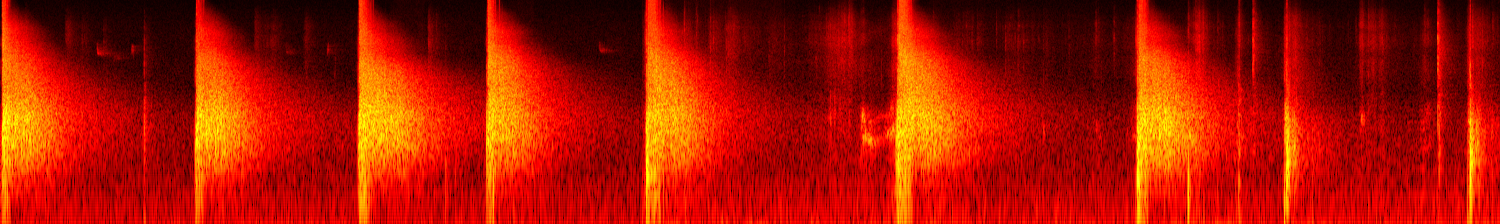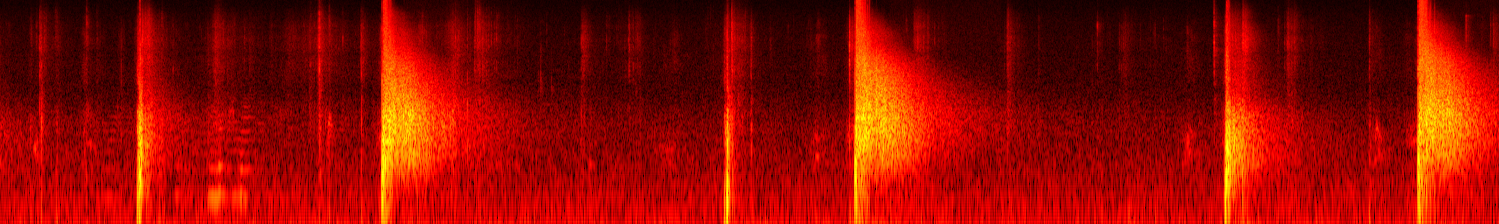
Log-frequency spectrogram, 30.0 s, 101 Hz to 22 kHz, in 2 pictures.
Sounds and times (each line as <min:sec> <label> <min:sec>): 0:03.6 Whip breaking sound barrier 0:05.6
0:06.5 Whip breaking sound barrier 0:07.5
0:08.6 Whip breaking sound barrier 0:10.2
0:11.4 Whip breaking sound barrier 0:13.2
0:23.6 Whip breaking sound barrier 0:24.6
0:29.2 Whip breaking sound barrier 0:29.9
